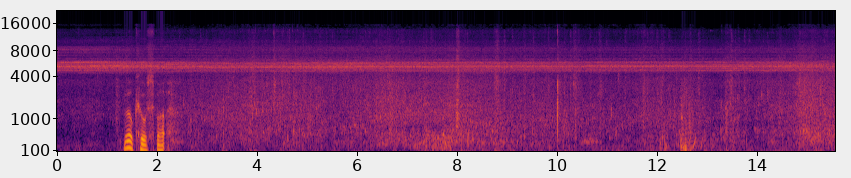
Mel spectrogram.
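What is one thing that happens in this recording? Small waves lap gently against a rocky shore.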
